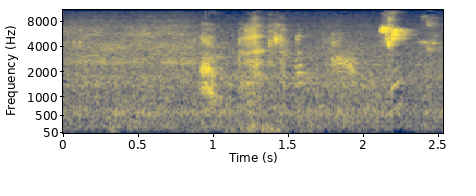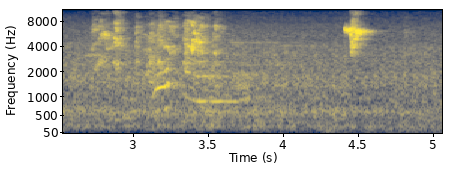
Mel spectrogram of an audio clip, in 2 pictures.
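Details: Pet rose-ringed (ringneck) parakeet chatters in short, speech-like bursts, mimicking taught Urdu words and phrases, mixed with sharp, high whistled chirps, over a steady rumble of passing traffic.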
